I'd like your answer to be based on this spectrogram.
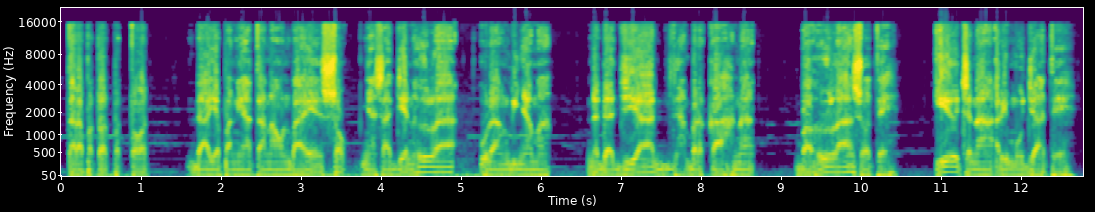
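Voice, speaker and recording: Older sundanese guy telling folk tales, super deep creaky voice, slow, soft music behind. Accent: Sundanese-speaking West Java. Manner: colloquial, conversational. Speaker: storyteller. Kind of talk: traditional folk tale narration with acted dialogue.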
